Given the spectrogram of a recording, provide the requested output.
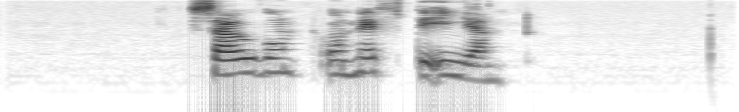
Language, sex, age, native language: Icelandic, female, 40-49, Icelandic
